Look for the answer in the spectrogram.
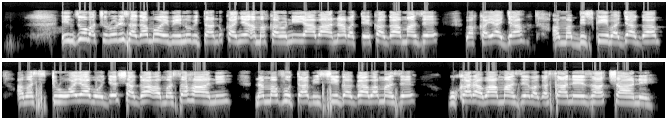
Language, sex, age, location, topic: Kinyarwanda, female, 25-35, Musanze, finance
